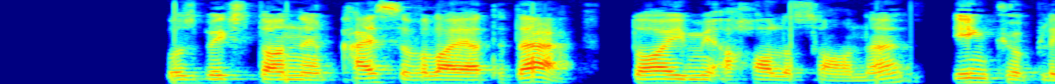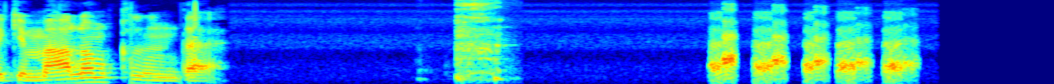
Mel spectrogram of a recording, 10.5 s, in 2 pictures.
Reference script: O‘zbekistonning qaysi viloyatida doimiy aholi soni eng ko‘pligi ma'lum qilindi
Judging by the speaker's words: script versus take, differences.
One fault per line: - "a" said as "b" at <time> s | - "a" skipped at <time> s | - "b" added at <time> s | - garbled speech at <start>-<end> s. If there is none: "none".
none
